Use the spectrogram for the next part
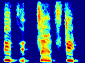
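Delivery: very high squeaky real laughing; helpless laughter. Real, not acted. Host finds the drama so stupid, real helpless laughter. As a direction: try to speak through a laughing fit.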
